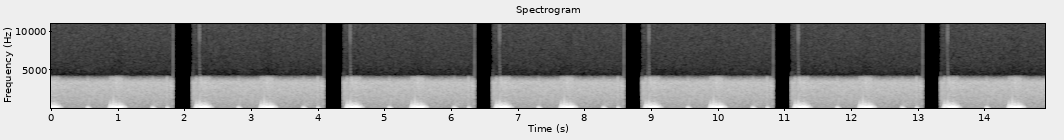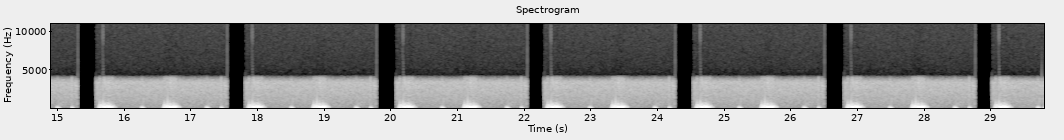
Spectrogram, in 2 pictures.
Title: Aortic insufficiency (AI) | aortic regurgitation (AR) sound auscultation by stethoscope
